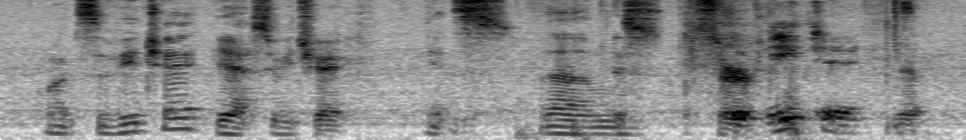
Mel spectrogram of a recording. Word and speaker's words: ceviche: say this CI v c h e what Ceviche yeah ciche yes um serich y it's usually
